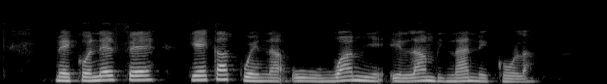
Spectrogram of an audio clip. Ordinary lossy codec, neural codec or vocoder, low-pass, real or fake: AAC, 32 kbps; codec, 16 kHz, 2 kbps, X-Codec, HuBERT features, trained on LibriSpeech; 7.2 kHz; fake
